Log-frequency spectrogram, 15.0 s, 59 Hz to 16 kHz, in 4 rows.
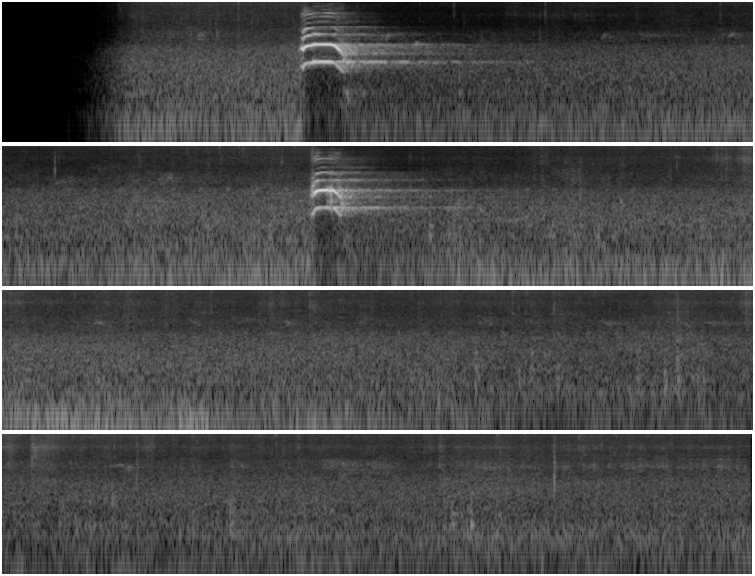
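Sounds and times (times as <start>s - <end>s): deer alarm shrieks: 1.5s - 2.4s, 5.3s - 5.9s.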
